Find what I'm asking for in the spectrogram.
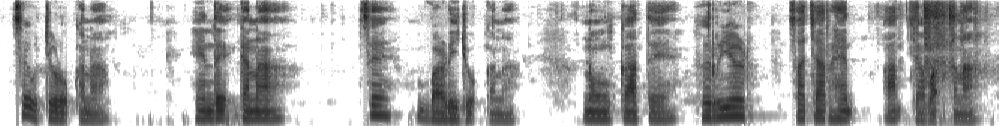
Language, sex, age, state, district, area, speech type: Santali, male, 18-30, West Bengal, Jhargram, rural, spontaneous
